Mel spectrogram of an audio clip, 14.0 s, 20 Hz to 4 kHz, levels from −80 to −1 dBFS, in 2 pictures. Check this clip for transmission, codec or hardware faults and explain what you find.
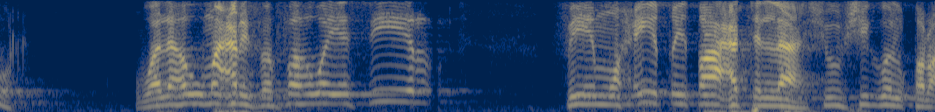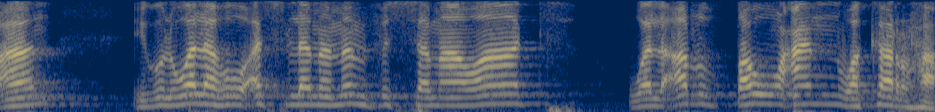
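Yes, there's a clock problem plus some packet loss, all heard through a G.711 mu-law call path that leaves nothing above 4 kHz.

Clock drift between sender and receiver runs through the whole clip. The sender's clock is running roughly 2% slow, so the receiver's jitter buffer keeps draining and has to be topped up. You hear that as faint, uneven timing hiccups scattered across the audio.

Repeated timing corrections run from 0.89 to 13.66 s. To stay in step, the receiver keeps repeating short slivers of audio, stretching things to about 99% speed and adding somewhere around 150 ms in total. The edits are small and irregularly spaced, so the tempo feels slightly unsteady.

Scattered short gaps turn up at 2.06–3.30 s (about three), 5.13–6.29 s (about four) and 9.11–12.21 s (about seven). Lost or late packets were patched by carrying the last sound forward, each for a few tens of milliseconds at most, giving brief ticks or smears.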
